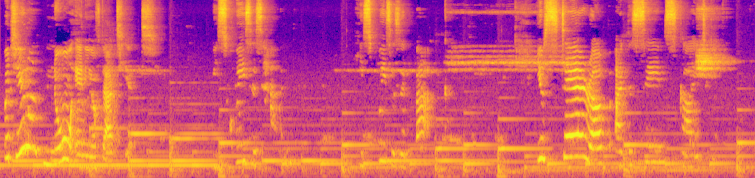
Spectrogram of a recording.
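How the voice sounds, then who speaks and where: A woman giving a dramatic reading of literary prose, speaking deliberately with expressive pauses. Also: high voice. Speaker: amateur reader performing a dramatic reading. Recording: roomy echo, distant mic, loud music behind. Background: loud instrumental music.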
